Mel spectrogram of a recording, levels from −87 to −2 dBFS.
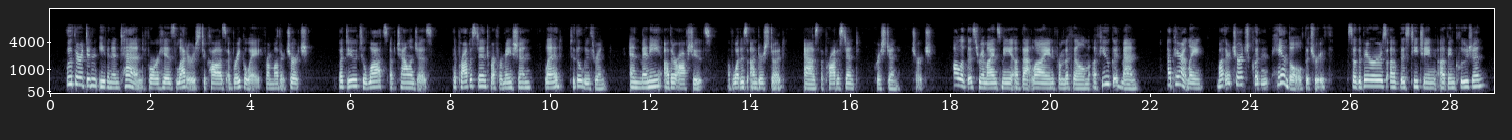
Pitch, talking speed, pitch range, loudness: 180 Hz, 145 wpm, 170-225 Hz, -20 LUFS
